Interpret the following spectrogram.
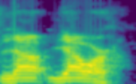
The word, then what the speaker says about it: Lebor: Catherine Purcell is saying it's Lower. Am I pronouncing it wrong? Lower. So don't be confused. Lebor, or it would be Lenited Lower.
